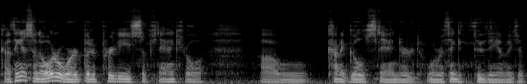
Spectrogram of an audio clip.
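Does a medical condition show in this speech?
Yes: cleft lip and palate; congenital.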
